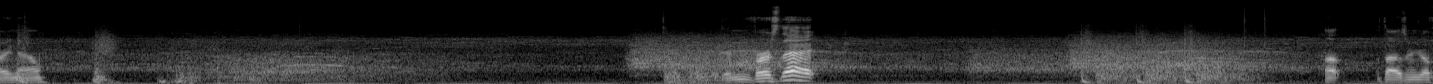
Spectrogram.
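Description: Bodies thud heavily onto a wrestling mat.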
